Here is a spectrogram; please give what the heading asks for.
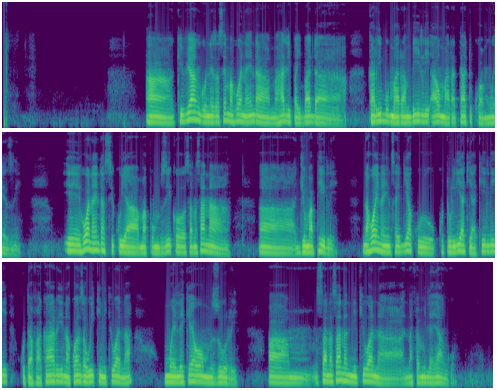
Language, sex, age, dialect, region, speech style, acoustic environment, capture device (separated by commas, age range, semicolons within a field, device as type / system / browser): Swahili, male, 45-54, Kenya - Nairobi Sheng-influenced, Kenya, happy, nature; silence, mobile / Linux / Chrome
